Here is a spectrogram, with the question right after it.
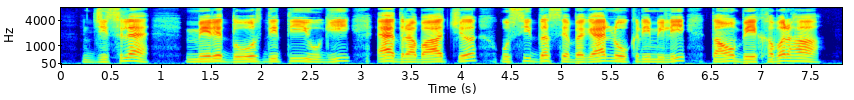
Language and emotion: Dogri, surprised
